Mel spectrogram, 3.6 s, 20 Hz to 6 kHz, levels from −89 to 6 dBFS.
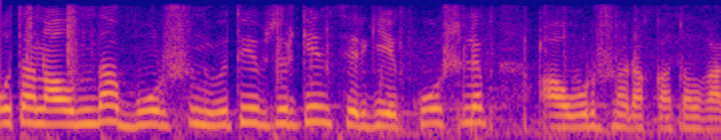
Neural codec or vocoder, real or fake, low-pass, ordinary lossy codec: none; real; 5.4 kHz; none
